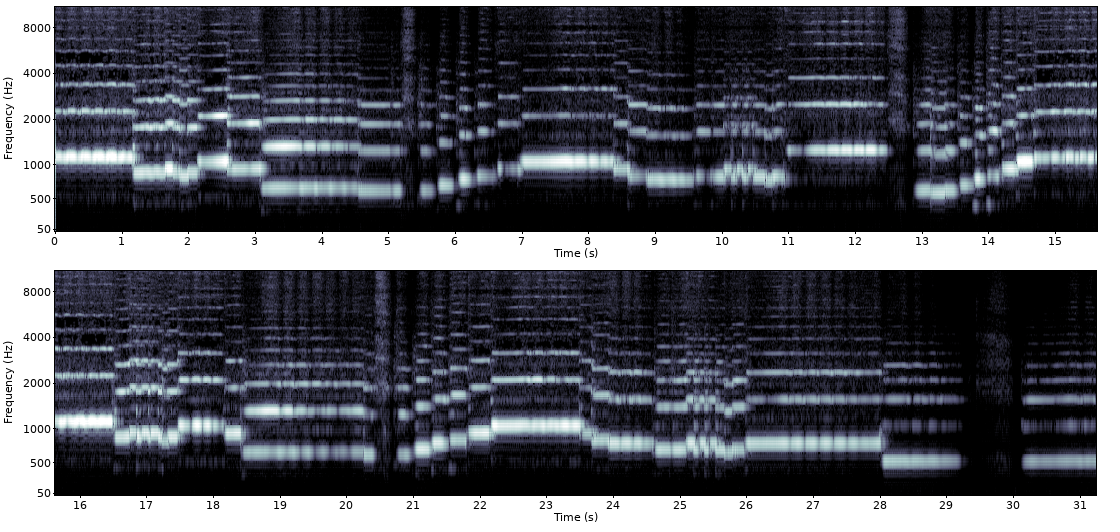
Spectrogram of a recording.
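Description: Solo concert flute playing a slow, lyrical etude: held notes reached by quick rising runs of grace notes, in phrases separated by short breaks. The opening phrase returns about halfway through.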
